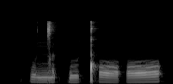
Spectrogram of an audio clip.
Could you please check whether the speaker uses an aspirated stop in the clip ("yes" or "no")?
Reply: yes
